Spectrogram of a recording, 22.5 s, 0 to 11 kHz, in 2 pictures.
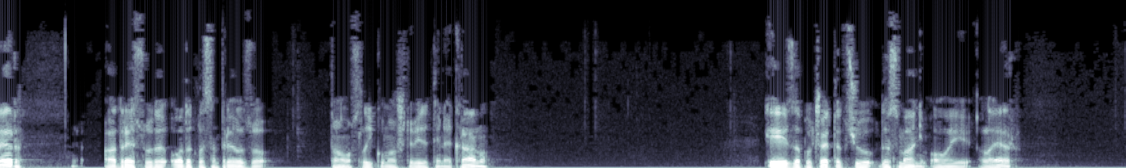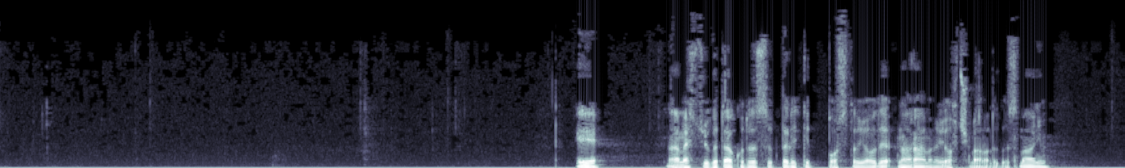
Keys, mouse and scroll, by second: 6.0 click, 6.5-8.1 drag, 10.8-12.0 drag, 12.6-15.6 ctrl+drag, 16.0 click, 18.0 click, 19.2-20.7 drag, 21.6 click.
